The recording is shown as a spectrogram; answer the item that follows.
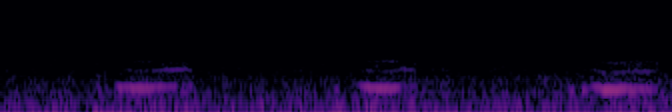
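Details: Waffle, a pet American Shorthair cat, snoring indoors: short, thin whistling tones recurring about every two and a half seconds, quiet over a low droning background.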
